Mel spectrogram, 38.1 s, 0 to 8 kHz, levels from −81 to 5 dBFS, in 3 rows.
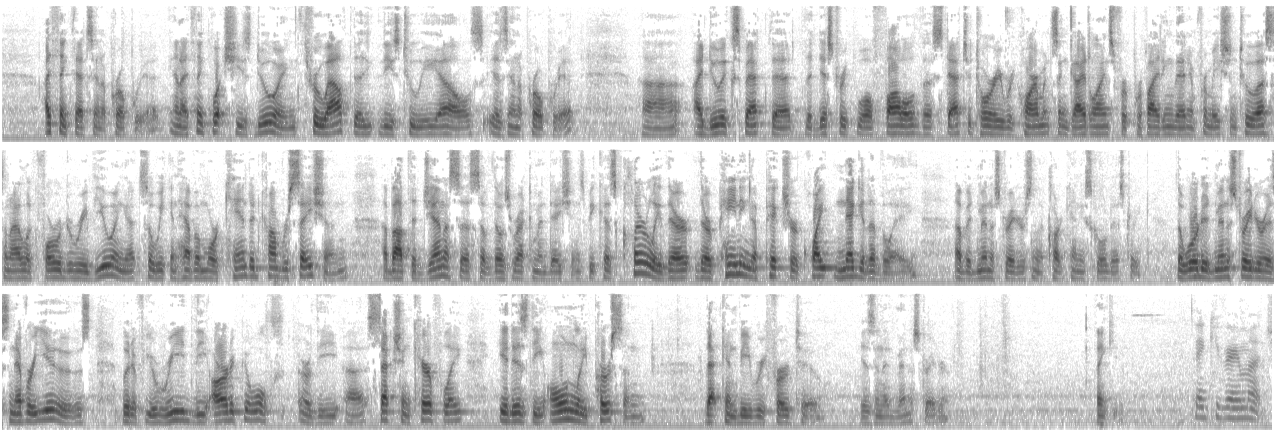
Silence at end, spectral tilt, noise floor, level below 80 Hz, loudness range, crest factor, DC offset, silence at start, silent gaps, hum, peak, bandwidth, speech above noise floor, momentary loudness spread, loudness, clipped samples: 0 s; -5 dB/octave; -51 dBFS; -56 dBFS; 6 LU; 20 dB; under 0.1%; 0 s; none; none; -6 dBFS; 7.6 kHz; 25 dB; 13 LU; -26 LUFS; under 0.1%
